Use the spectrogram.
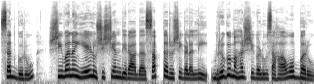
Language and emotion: Kannada, neutral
